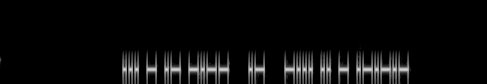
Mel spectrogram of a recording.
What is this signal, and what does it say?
Morse code, heard as a keyed tone, about 40 wpm, 700 Hz. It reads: STAY A BIT.
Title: Sentences from Top 900 Words 40wpm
